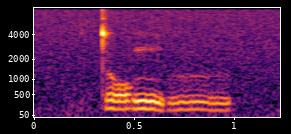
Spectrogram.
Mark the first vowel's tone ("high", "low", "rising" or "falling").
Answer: high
